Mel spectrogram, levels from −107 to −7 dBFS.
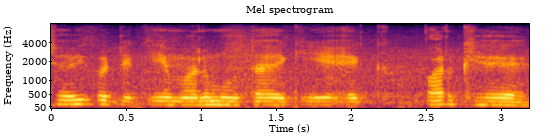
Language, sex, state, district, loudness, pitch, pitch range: Hindi, male, Arunachal Pradesh, Lower Dibang Valley, -18 LUFS, 125 Hz, 125-135 Hz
